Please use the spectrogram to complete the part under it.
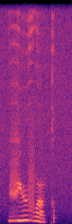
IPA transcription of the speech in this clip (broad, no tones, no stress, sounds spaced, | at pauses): vʲ ʉ v ɐ̃ k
